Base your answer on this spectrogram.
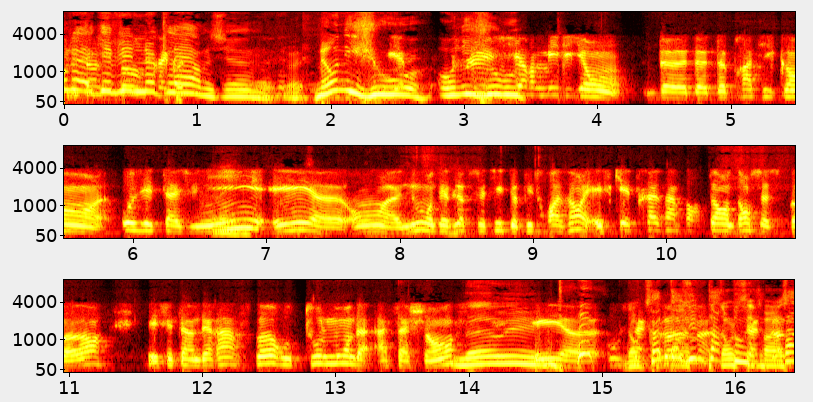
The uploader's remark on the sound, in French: LE COUP DE FIL DU JOUR. Les Grosses Têtes ont eu au téléphone.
